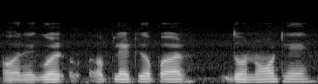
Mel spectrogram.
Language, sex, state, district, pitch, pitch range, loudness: Hindi, male, West Bengal, Alipurduar, 120 Hz, 120-125 Hz, -18 LUFS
